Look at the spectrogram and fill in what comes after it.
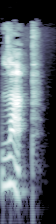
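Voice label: "lap", British English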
